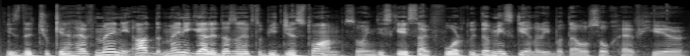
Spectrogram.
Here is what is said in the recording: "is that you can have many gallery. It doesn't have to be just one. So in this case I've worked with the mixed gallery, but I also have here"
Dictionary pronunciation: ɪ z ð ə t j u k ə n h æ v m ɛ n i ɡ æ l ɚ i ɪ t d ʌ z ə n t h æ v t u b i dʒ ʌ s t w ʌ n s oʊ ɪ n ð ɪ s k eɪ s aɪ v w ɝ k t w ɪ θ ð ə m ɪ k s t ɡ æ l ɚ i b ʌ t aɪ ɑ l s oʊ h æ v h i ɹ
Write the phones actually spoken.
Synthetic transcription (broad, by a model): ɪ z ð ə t j u k ə n h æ v m ɛ n i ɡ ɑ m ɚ i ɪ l d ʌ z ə n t h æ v t u b i dʒ ʌ s t w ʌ n s oʊ ɪ n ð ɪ s k eɪ s aɪ v w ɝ k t w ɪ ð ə m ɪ s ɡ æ l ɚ i b ʌ t aɪ ɑ l s oʊ h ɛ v h i ɹ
